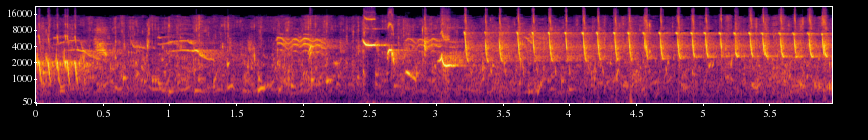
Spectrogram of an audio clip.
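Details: Common nightingale singing in a tutoring recording for songbirds: scattered whistles and slurs, then a long, evenly pulsed high trill of quick repeated notes.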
